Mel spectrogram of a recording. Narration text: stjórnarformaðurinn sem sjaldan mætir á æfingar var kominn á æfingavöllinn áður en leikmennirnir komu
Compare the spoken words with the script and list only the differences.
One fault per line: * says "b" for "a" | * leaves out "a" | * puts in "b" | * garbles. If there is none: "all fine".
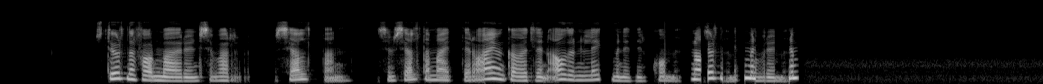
* leaves out "æfingar var kominn"
* garbles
